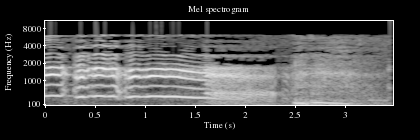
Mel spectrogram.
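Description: A rooster crows loudly, a strained, harmonic call broken into a few quick segments before trailing off into rough, fading noise. No one speaks.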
